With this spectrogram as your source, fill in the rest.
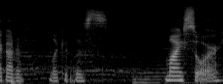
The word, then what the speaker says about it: Mysore: Mysore. Yeah. My soul. Was that just British? If you're British, you say my soul.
